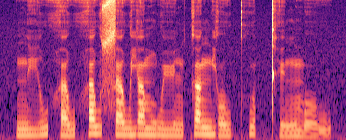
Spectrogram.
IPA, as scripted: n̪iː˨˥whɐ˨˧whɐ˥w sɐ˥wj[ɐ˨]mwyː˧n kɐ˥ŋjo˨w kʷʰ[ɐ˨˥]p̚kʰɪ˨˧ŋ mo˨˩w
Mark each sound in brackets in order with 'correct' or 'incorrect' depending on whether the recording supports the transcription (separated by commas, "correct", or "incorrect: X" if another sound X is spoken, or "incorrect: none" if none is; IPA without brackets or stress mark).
incorrect: ɐ˥, incorrect: ɐ˥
